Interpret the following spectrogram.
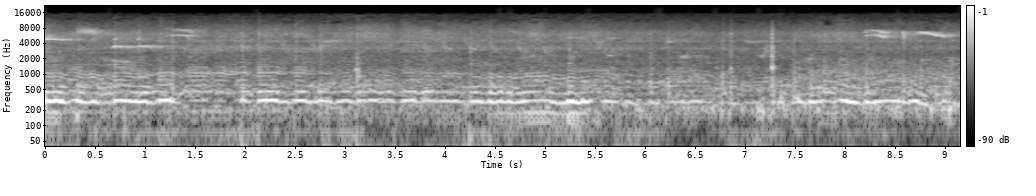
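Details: A continuous, fluctuating bee drone while the insects build their nest, pitch bending slightly as they fly past, with brief high chirping whistles in the background at the start and again near the end.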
